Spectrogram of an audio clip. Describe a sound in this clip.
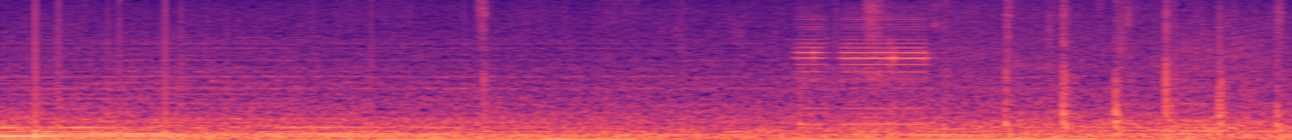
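Footsteps tap on a wet hard floor.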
